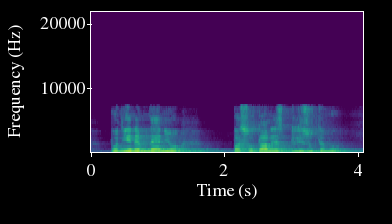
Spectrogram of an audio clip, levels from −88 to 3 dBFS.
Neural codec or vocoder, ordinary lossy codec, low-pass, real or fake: none; none; 7.2 kHz; real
